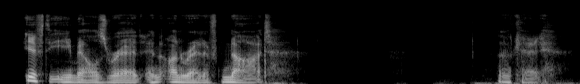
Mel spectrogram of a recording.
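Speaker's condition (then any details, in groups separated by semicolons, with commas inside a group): No condition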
